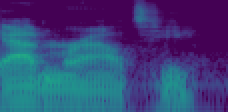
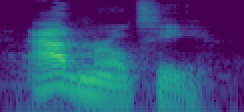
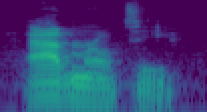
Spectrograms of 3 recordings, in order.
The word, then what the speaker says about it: admiralty: but enough to interest the admirality or actually admiralty now I'm pronouncing it right admiralty all right let's explore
